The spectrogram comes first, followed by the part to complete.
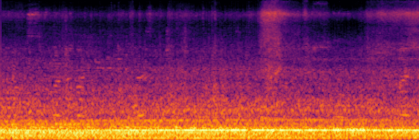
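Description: City bus engine running with a steady low hum and road noise, heard from inside the moving bus.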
